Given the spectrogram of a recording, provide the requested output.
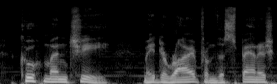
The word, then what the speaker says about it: Comanche: The name kanchanchchi pronounced kmanchi may derive from the Spanish kamino ancho main road or the ute kontea one who wants to fight me.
